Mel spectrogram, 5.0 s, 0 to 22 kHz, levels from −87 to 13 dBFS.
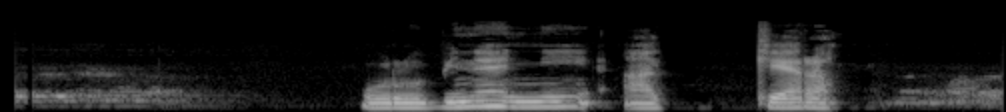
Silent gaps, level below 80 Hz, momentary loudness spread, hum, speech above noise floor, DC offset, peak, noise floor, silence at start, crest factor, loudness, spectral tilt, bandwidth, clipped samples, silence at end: none; -74 dBFS; 22 LU; none; 47 dB; under 0.1%; -8 dBFS; -73 dBFS; 0.1 s; 22 dB; -27 LUFS; -6.5 dB/octave; 10.5 kHz; under 0.1%; 0 s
